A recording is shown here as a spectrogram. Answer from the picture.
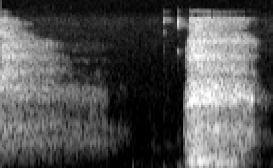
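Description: A man's breathing close to a headset microphone: a sigh-like breath fading out in the first half-second, then silence, then a short breath in about a second and a half in, just before he speaks again.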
